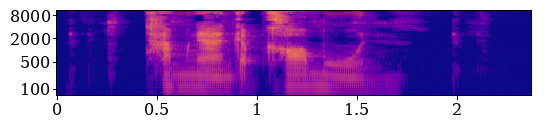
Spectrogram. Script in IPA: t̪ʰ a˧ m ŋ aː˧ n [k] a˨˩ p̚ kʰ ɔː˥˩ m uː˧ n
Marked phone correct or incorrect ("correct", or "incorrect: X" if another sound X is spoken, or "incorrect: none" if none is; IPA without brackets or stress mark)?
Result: correct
